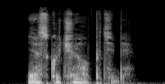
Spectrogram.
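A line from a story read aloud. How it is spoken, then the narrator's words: Whisper. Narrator (Russian): прошептал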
